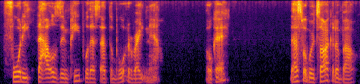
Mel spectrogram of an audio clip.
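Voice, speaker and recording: A woman's voice: low voice, dry recording. Dry-voiced New woman talking. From New York, USA. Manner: conversational, frequent ums, speeds up when stressing points. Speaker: podcast host. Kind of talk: casual commentary and reading aloud.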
